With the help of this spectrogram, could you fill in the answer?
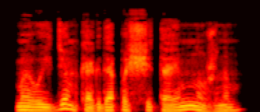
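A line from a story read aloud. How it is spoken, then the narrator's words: Calm reply. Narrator (Russian): спокойно ответила Серафима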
